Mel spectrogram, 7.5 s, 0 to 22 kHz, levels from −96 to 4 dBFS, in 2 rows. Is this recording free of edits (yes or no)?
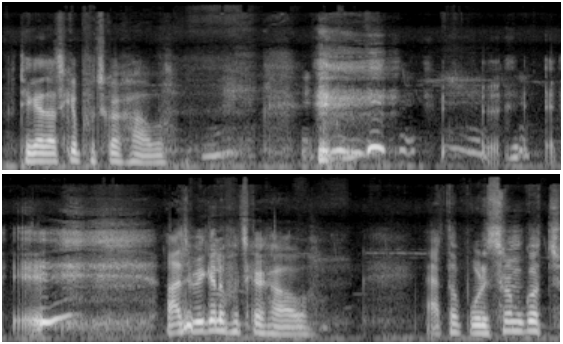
yes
